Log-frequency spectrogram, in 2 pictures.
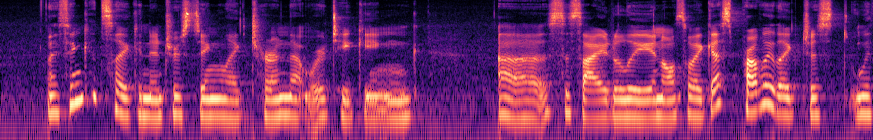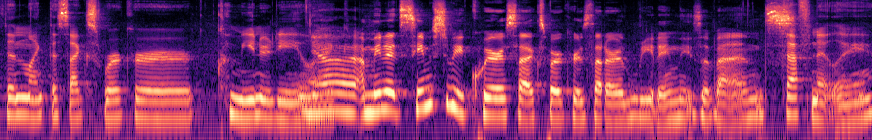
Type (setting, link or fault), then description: fault, hum or buzz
